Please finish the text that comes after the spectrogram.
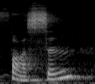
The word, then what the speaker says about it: fasten: This last one, pay attention to the pronunciation of the verb fasten. Fasten, here we have letter T that is silent.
